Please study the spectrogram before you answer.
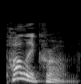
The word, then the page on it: polychrome: British English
